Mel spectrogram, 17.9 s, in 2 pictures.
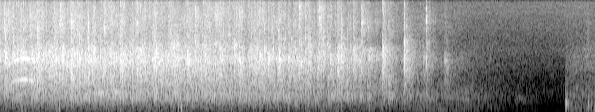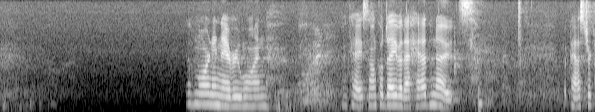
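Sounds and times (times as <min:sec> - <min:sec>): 
audience applause: 0:00.0 - 0:06.8
speech: 0:11.9 - 0:13.2, 0:14.2 - 0:16.2, 0:17.5 - 0:17.8.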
